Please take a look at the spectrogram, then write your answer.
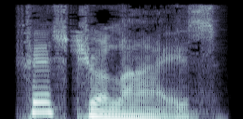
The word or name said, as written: fistulize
